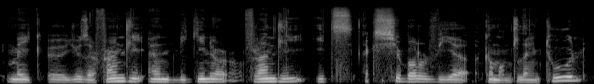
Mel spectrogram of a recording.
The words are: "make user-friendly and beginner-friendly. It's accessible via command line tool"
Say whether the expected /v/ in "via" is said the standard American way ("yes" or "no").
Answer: yes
